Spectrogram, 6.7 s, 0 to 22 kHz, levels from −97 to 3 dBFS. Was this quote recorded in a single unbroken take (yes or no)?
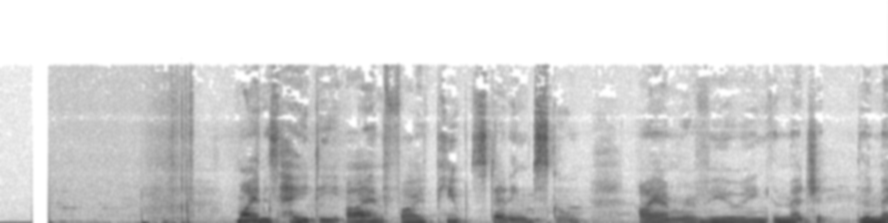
no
